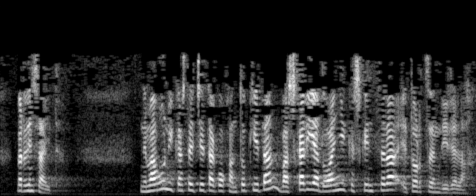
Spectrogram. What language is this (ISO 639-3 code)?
eus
